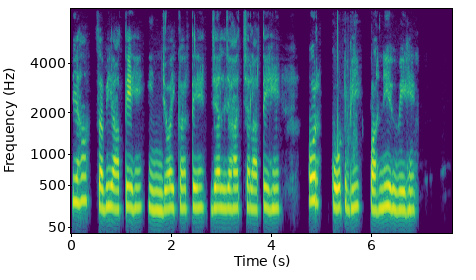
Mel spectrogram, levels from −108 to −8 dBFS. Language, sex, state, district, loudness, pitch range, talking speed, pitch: Hindi, female, Bihar, Saran, -18 LUFS, 225-250 Hz, 135 wpm, 235 Hz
